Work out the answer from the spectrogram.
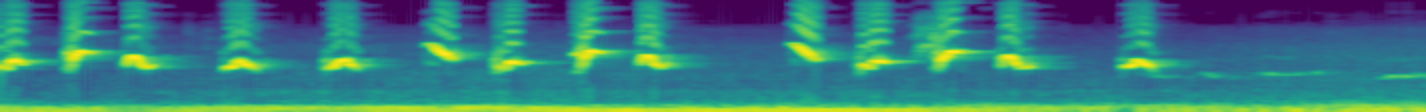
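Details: Orange-headed thrush song used as a lure to get quiet birds at home singing: a fast series of sharp, downward-sweeping whistled notes, roughly two or three per second, ending in soft lower whistles. Background hum.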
